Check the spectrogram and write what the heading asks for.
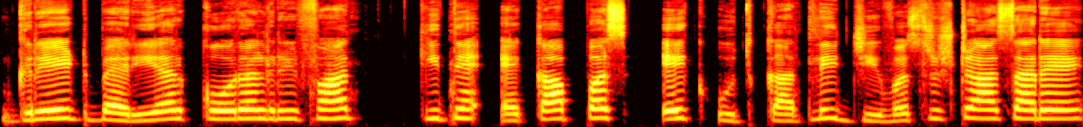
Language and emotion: Goan Konkani, surprised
